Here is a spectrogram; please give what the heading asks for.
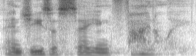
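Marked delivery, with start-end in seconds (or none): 1.1-1.9 hushed, breath-only whisper. Acted. Jesus answering one who feels undeserving, whispered. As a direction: whisper it as a quoted aside. Jesus' quoted relieved reply.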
